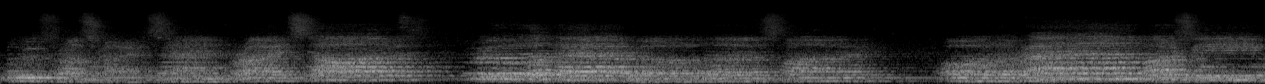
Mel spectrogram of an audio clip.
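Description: A large crowd of people singing together in unison, in long held phrases with short breaks between them.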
